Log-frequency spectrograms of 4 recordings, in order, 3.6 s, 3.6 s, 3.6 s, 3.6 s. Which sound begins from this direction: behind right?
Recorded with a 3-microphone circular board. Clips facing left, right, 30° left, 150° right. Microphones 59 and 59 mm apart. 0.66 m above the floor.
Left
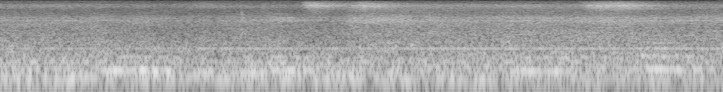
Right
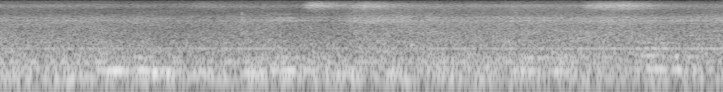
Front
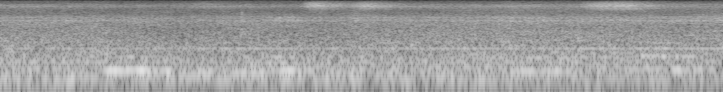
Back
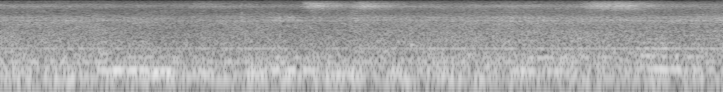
A woman speaking, at 0.5 s.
